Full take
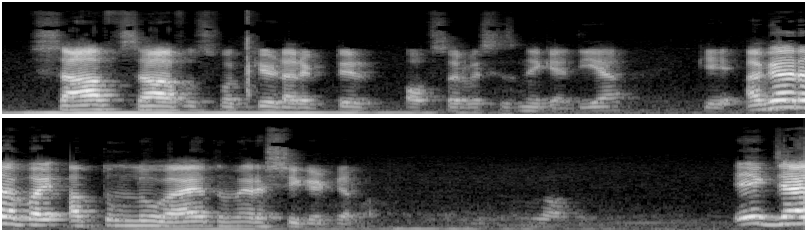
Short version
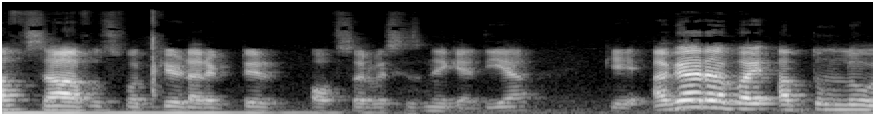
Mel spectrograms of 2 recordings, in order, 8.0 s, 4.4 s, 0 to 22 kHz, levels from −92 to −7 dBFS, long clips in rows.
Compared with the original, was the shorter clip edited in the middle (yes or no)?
no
